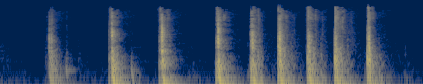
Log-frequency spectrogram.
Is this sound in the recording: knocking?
yes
